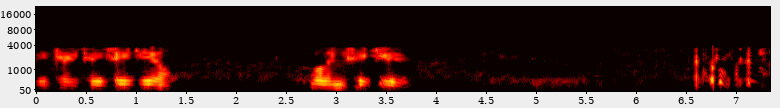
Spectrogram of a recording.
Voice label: decoded speech, parrot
